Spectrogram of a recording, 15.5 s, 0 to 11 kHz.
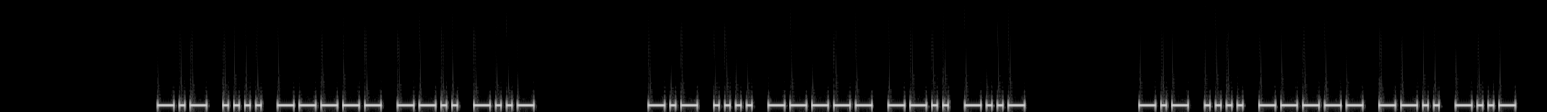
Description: Morse code, heard as a keyed tone, about 21 wpm, 700 Hz. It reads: KH0ZX KH0ZX KH0ZX
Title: USA Call Signs - 5 Characters - Repeated 3x - 22wpm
